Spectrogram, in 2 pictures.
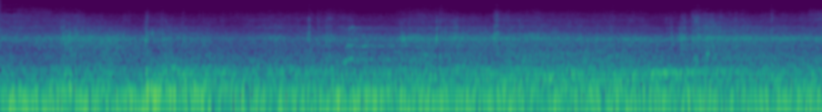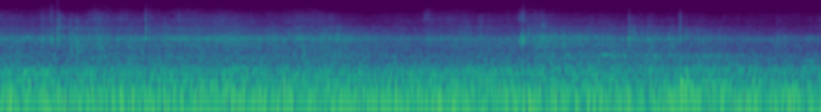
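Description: Skate blades scrape and hiss on ice.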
